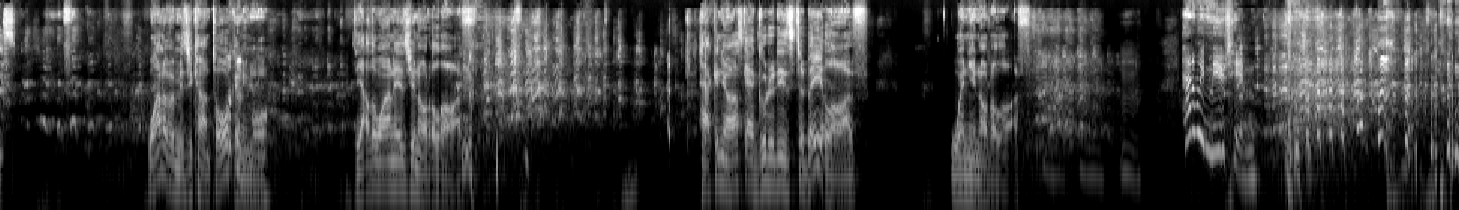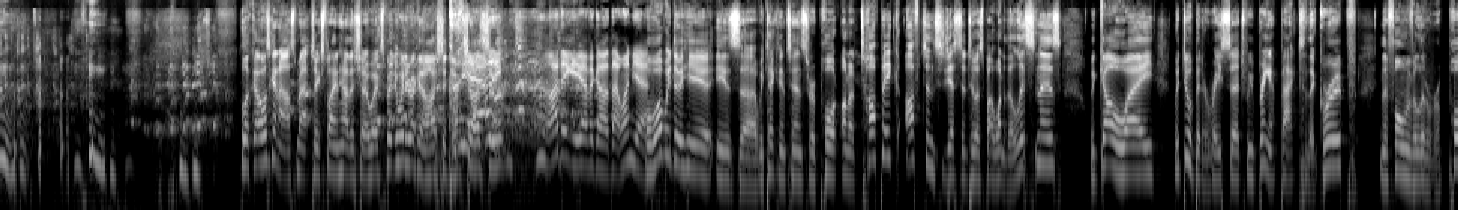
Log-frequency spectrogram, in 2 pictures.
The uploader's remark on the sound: With a live audience. Do Go On acknowledges the traditional owners of the land we record on, the Wurundjeri people, in the Kulin nation.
